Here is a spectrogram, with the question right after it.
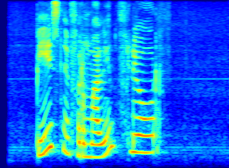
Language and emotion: Russian, positive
